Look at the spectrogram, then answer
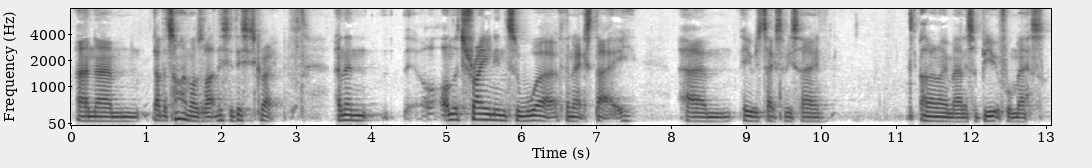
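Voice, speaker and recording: A man's voice: medium pitch, steady tone, measured pace, a little mellow. A man with a bad cold and a fading voice, chatting loosely as a podcast co-host with lots of ums and restarts. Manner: rambling, full of ums and restarts. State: has a bad cold, losing his voice. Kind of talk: casual chat.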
